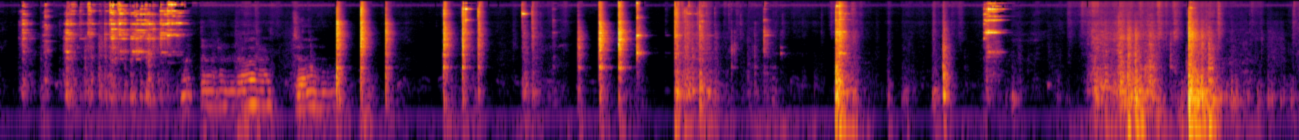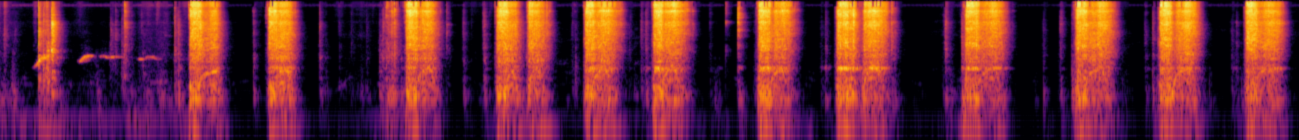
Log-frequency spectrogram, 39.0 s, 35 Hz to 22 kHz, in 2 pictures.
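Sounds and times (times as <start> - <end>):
power drill bursts: 22.3 - 22.8, 32.0 - 32.9, 34.0 - 34.6, 38.2 - 38.8.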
